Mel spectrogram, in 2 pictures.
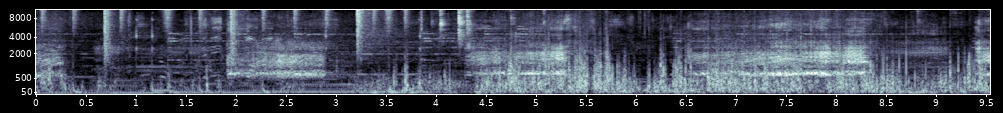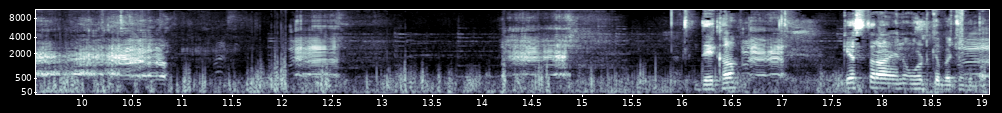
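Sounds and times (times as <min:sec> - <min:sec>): young camel bawling: 0:00.0 - 0:00.4, 0:01.9 - 0:03.1, 0:04.3 - 0:05.6, 0:06.4 - 0:12.7, 0:14.2 - 0:15.4, 0:16.6 - 0:17.1.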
